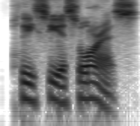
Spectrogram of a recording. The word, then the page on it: plesiosaurus: American English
